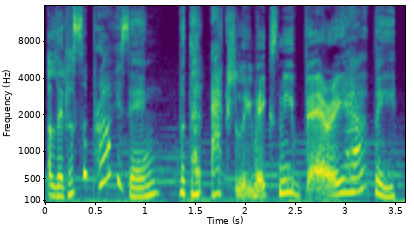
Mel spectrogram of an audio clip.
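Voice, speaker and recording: A woman's voice: mid-range voice, very animated, normal speed, vocal fry, over music. A woman voicing a playful, self-admiring great mage in a video game, with a theatrical, teasing, breezy manner. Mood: delighted.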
